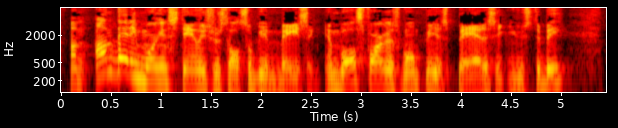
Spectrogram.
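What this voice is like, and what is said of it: Philadelphia accent. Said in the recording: “I have a Philadelphia accent.”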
